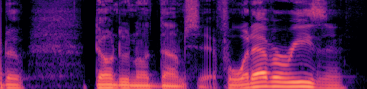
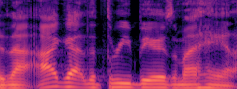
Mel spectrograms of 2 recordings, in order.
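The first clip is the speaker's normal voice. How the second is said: ordinary delivery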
